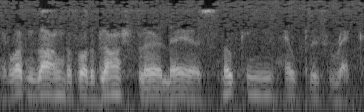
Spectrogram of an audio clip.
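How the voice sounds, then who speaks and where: An actor playing a stern, reflective British naval commodore in an old-time radio drama, speaking in a formal, measured way. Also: male voice, sits low, fairly even intonation, slight background noise, natural voice. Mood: somber, reflective. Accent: British English. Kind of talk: old-time radio drama acting and first-person narration. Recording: muffled old radio recording.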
